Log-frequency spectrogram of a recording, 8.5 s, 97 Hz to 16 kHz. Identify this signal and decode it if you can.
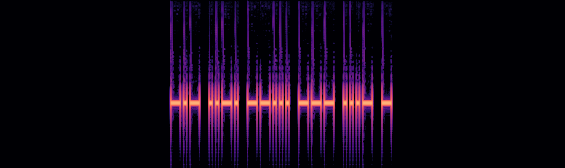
Morse code, heard as a keyed tone, about 25 wpm, 700 Hz. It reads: KF7OVT
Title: USA Call Signs - 6 Characters - Repeated 2x - 25wpm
